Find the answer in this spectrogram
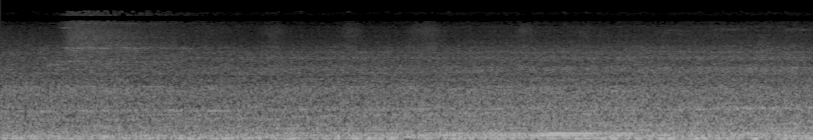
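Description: Amtrak passenger train pulling out of the station, its coaches rolling past the platform with a steady rumble of wheels on rail. A low hum swells for a couple of seconds around the middle.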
